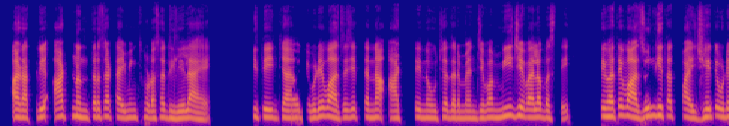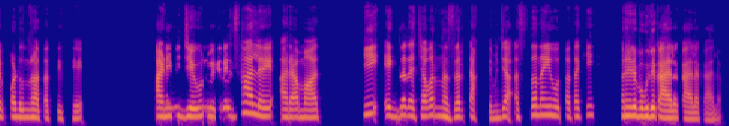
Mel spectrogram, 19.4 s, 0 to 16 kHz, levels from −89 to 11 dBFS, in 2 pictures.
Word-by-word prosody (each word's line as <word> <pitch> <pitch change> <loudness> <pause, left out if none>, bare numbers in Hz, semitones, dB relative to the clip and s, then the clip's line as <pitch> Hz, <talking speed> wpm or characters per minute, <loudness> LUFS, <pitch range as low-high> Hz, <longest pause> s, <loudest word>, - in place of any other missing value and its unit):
आ 190 - +7
रात्री 175 +2 +1
08:00 195 -1 +3
नंतरचा 190 +1 0
टायमिंग 175 0 -2
थोडासा 175 0 -2
दिलेला 165 +1 +1
आहे 145 -4 0 0.6
की 195 - -4
ते 185 -1 +3
ज्या 170 0 0
जेवढे 175 +3 -2
वाजायचे 180 -3 +2
आहेत 190 - -3
त्यांना 185 -1 +2
8:00 165 -2 -1 0.2
ते 185 - -2
9:00च्या 170 +1 -3
दरम्यान, 165 -1 -2
जेव्हा 170 +2 -1
मी 190 +6 0
जेवायला 185 -4 +3
बसते, 160 -3 -6 0.4
तेव्हा 200 0 +5
ते 230 - +2
वाजवून 200 -1 +4
घेतात. 215 -2 +1
पाहिजे 180 -1 +1
तेवढे 195 -2 0
पडून 185 -1 -1
राहतात 170 -3 -1
तिथे. 160 +1 -9 1.0
आणि 205 0 +5
मी 210 - -5
जेवून 200 +1 +3
वगैरे 210 +2 -1
झाले 240 -2 +3 0.2
आरामात, 185 -1 +1 0.6
की 255 +2 +2
एकदा 220 +1 0
त्याच्यावर 210 +2 -1
नजर 195 -2 -1
टाकते. 175 -4 -6
म्हणजे 165 +6 -3
असं 210 +6 -4
नाही 235 0 +1
होत 215 -3 -4
आता 205 +1 -3
की 235 0 -9 0.4
"अरे, 210 +1 +1
अरे, 220 - +7
बघू 205 0 +3
दे, 210 0 +7
काय 175 -4 +6
आलं, 170 - +2
काय 155 -2 -1
आलं, 145 0 -3
काय - - -11
आलं!" 65 +2 -15
185 Hz, 180 wpm, -23 LUFS, 170-205 Hz, 1.0 s, आ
